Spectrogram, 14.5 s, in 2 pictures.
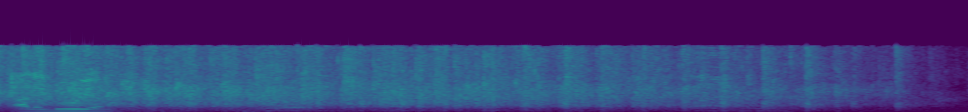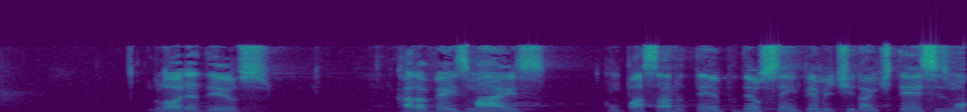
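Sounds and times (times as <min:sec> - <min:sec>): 
audience applauding: 0:00.0 - 0:07.3
speech: 0:00.2 - 0:01.0, 0:08.6 - 0:09.4, 0:10.3 - 0:14.4.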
